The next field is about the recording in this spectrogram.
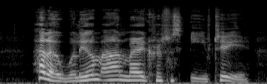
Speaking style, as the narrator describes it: Shinon chirped

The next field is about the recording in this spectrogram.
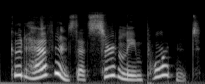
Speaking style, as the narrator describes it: exclaimed Felpham

